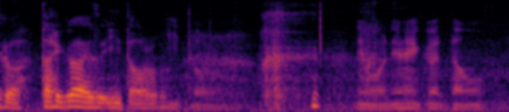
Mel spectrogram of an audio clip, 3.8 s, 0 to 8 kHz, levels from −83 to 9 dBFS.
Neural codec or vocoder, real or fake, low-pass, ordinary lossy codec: none; real; none; none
